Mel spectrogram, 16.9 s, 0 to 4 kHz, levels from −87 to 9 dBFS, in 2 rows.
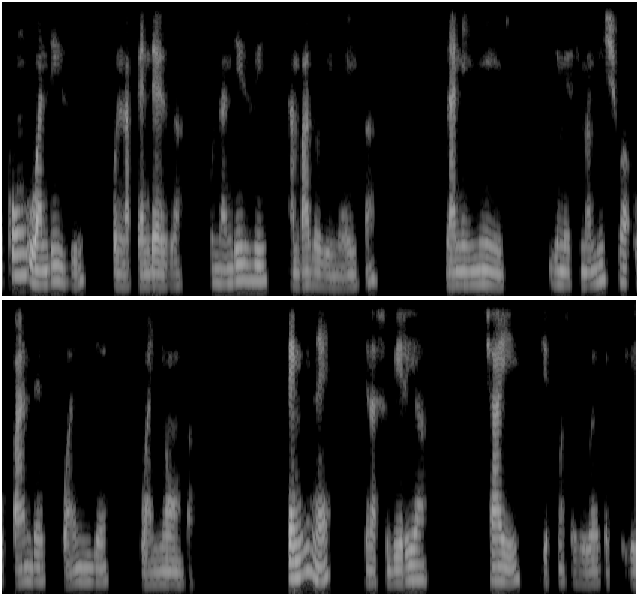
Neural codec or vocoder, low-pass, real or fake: codec, 16 kHz in and 24 kHz out, 1 kbps, XY-Tokenizer; 3.6 kHz; fake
